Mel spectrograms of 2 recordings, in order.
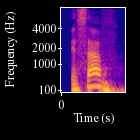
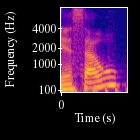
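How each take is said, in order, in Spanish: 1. El nombre tiene su pronunciación hebrea. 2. El nombre tiene su pronunciación española. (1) "Esav es el nombre hebreo" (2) "pero me refiero a Esaú"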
